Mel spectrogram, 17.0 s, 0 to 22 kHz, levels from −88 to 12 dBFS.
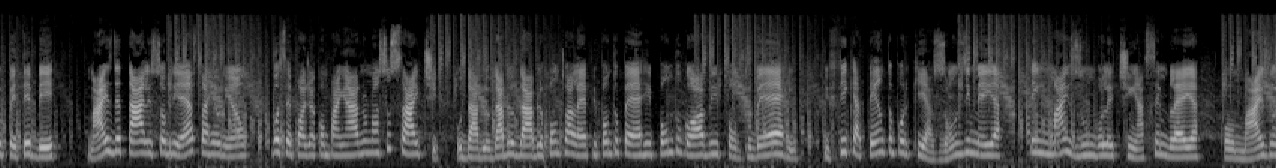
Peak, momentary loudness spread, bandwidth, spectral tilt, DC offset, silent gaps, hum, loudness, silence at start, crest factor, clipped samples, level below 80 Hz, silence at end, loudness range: -4 dBFS; 10 LU; 16 kHz; -2.5 dB/octave; under 0.1%; none; none; -25 LUFS; 0 s; 22 dB; under 0.1%; -72 dBFS; 0 s; 4 LU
